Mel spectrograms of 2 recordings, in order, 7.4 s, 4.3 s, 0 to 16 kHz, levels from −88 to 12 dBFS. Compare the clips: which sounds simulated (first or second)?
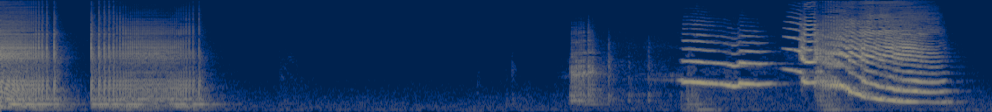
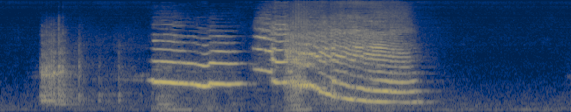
second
